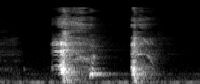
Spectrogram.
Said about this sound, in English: I have to cough.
